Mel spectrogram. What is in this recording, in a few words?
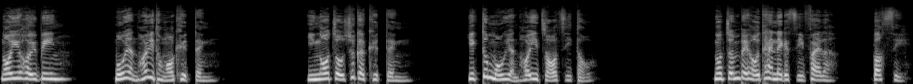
Cantonese; Hoshiguma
